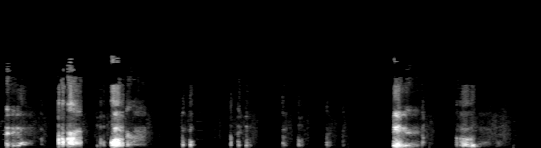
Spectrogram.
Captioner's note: distorted audio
